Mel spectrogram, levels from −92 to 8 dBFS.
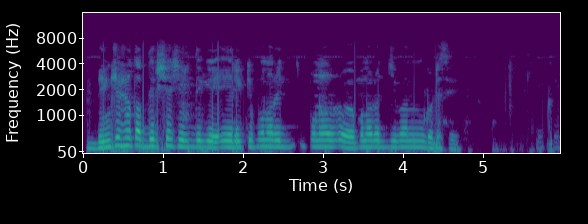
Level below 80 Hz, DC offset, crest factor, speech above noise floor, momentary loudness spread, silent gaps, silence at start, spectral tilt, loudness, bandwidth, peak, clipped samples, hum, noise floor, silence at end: -62 dBFS; under 0.1%; 18 dB; 34 dB; 9 LU; none; 0.05 s; -6.5 dB/octave; -37 LUFS; 7.2 kHz; -18 dBFS; under 0.1%; none; -70 dBFS; 0.1 s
